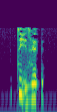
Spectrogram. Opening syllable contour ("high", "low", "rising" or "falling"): falling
